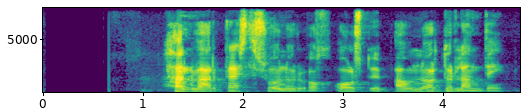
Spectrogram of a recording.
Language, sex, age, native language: Icelandic, male, 40-49, Slovak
